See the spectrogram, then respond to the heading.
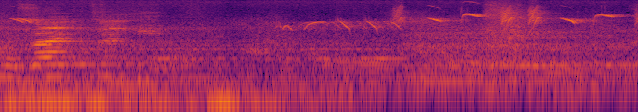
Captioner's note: birds chirping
